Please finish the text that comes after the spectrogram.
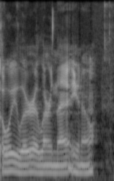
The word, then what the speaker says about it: Euler: another one of these project oiler I think it's pronounced oiler I learned that you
